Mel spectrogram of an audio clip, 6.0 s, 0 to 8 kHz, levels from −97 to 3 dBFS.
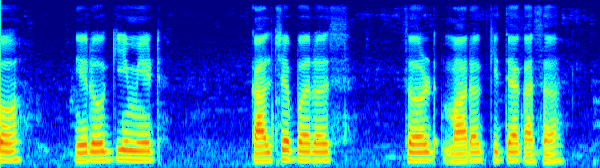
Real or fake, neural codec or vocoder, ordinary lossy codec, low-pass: real; none; none; 7.2 kHz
